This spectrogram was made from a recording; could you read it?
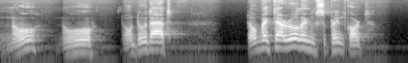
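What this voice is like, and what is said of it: Poor put-on Canadian accent. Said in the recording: “I can't do a Canadian accent... That's a terrible accent”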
